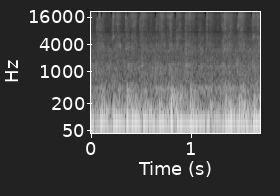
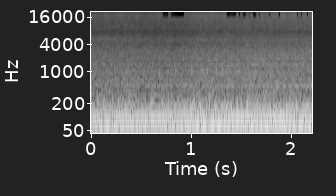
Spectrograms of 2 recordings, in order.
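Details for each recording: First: 1985 Dodge D150 with 408 Mopar small-block stroker, Comp Cams roller 238/242 duration, .589 lift, 110 LSA, Holley-type 850 carb, first cold startup idling near 400 RPM: low, slow, choppy lope from the cam. Finding: lopey idle from aggressive camshaft. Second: 1985 Dodge D150 with 408 stroker small-block Mopar (360-based, roller cam, Edelbrock Air-Gap, Holley 850 carb), first startup, warm at steady 180°, idling solid 700 rpm untuned: deep, even rumble with no misses, knocks or ticks; normal.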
